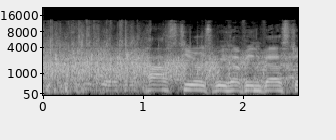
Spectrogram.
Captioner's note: some Applause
